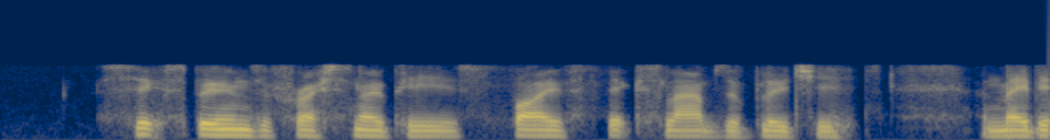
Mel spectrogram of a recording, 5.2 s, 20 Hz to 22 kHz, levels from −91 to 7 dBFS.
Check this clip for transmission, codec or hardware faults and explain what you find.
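Two faults are present: plainly audible mobile speech coding throughout, and three bursts of lost AMR speech frames.

AMR narrowband mobile codec: For the whole clip, the speech is band-limited to nothing above 4 kHz. The sound points to a mid-rate mode of about 10 kbps. The pulse-driven vocal tract model leaves the voice plainly buzzy and synthetic. Unlike simple low-pass filtering, there is a coded, buzzy, synthetic quality.

Lost AMR speech frames: At 0.76 to 0.85 s, about 60 ms of frames is lost just before "spoons of fresh snow". From 2.36 to 2.58 s, between "spoons of fresh snow" and "thick slabs of blue", 180 ms of losses are scattered over 200 ms, with the longest run 100 ms. At 4.16 to 4.36 s, right after "thick slabs of blue", 180 ms is lost. The decoder repeats the last good pitch and vocal tract settings at falling gain, so the sound smears into a drawn-out buzz and fades before recovering weak and rough. 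A plain dropout would cut to silence abruptly instead.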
